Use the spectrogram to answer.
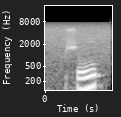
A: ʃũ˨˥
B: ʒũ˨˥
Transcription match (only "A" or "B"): A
